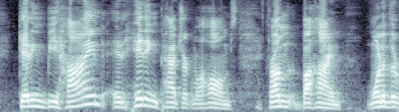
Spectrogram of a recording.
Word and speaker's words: Mahomes: said it right the quarterback that is Patrick Mahomes it's great to have all these insane things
